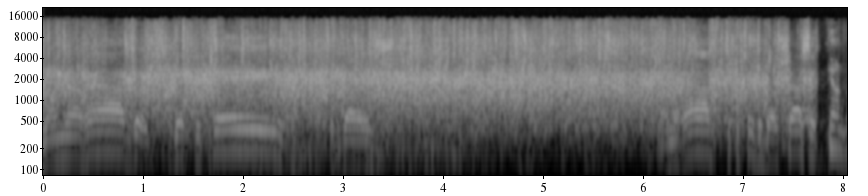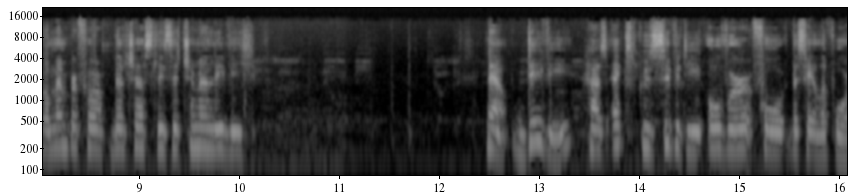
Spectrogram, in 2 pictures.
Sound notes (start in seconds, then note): 1.6 applause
